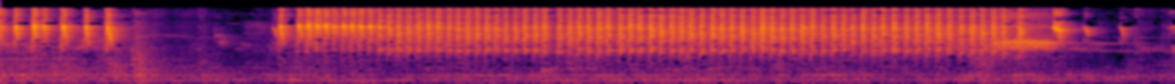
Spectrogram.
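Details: Sooty-headed bulbul tutor bird, calm while teaching song material to its pupils, giving an indigobird imitation in a rattling 'cerecet' version after rain in cold weather; a dense, buzzy, high rapid-pulsed trill held about five seconds after short clicking notes.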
